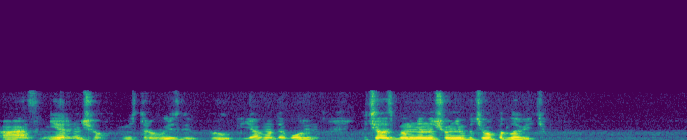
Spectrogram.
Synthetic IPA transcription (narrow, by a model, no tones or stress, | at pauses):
aznʲernʲɪt͡ʃəlˠmʲist̪ərvɨzʲlʲɪbɨlˠjavnəd̪ɐvolʲɪn | xɐtʲelˠəzʲbɨmʲnʲeɛnɐt͡ɕomnʲɪbutʲjɪvopəd̪lˠɐvʲitʲ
